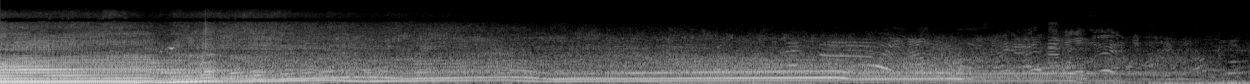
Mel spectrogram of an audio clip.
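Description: Two car engines roar loudly as the cars accelerate away, shifting gears.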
